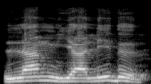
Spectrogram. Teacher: اس کو لام دال زیر لد نہیں پڑھیں گے، دال ساکن ہے، اس میں قلقلہ خوب ظاہر کریں گے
